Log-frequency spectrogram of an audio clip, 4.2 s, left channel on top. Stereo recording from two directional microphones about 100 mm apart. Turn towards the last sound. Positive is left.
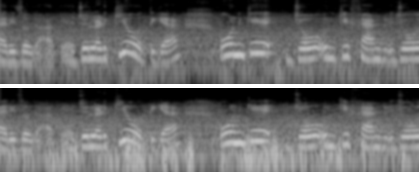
turn(degrees=40)  # may be behind; listen again after turning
